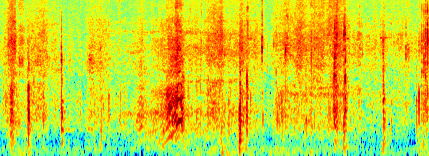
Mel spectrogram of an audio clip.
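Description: Zip of a small soft carry case for an E-collar kit being drawn open in short strokes, with scattered clicks and rustles of the case being handled.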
